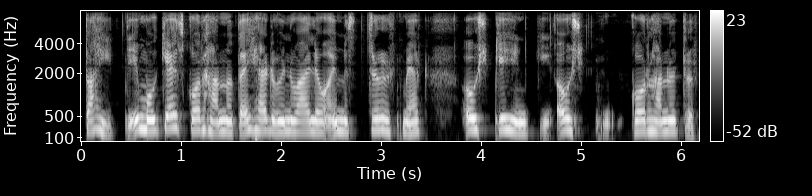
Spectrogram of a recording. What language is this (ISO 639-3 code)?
kas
